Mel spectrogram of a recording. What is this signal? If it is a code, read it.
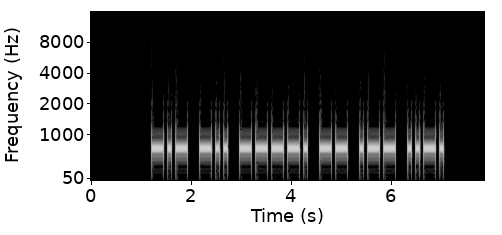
Morse code, heard as a keyed tone, about 17 wpm, 700 Hz. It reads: KD9MWF
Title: Speed Racing - USA 2x3 Call Signs 15wpm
